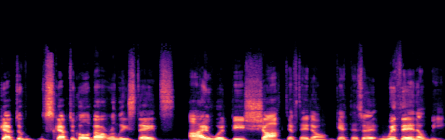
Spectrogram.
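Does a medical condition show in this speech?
No.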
